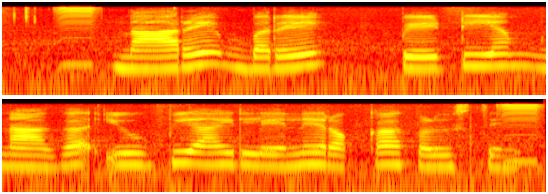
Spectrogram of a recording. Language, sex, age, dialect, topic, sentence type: Kannada, female, 18-24, Northeastern, banking, statement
